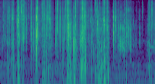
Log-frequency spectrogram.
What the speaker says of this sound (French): on va essayer de les ouvrir cette fois-ci sans aide de ciseaux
